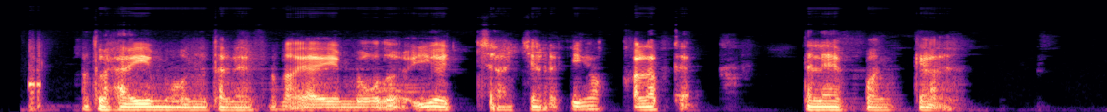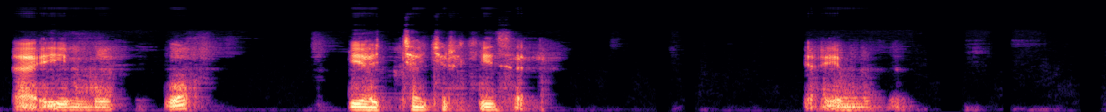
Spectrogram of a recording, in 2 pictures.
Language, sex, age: Somali, male, 25-35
